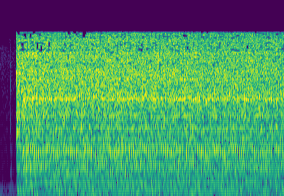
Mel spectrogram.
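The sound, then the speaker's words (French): A generator drones loud and steady while powering a bakery's flour mill in Yaoundé. The engine noise starts abruptly after a moment of quiet and then runs on without a break. “Un générateur alimente le moulin à farine de la boulangerie Obili, un quartier de Yaoundé.”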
